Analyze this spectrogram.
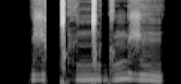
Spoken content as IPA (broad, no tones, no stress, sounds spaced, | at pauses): ʒ e ǀʰ ɪ ŋ͡ǀ i ɡ ɐ ŋ e ʒ i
